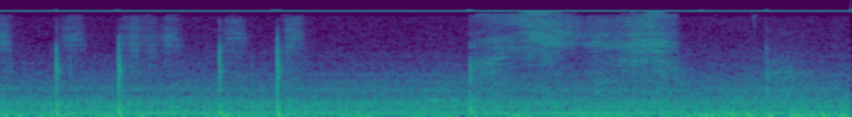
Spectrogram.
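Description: Chalk writing on a blackboard, faint: a few light taps of the chalk, then a longer scraping stroke a little past halfway through.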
